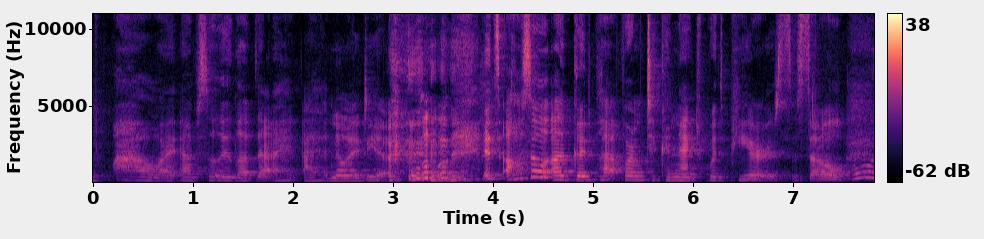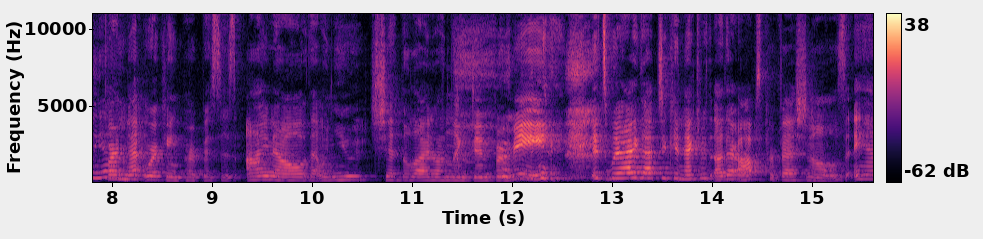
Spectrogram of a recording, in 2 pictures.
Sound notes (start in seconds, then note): 3.0 both laughs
